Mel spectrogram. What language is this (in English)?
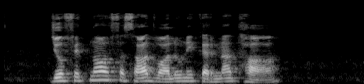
Urdu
